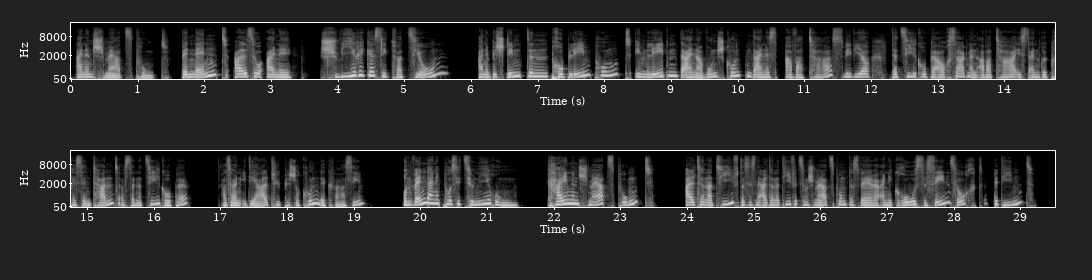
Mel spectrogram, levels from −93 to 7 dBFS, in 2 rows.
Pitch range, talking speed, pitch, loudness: 160-225 Hz, 110 wpm, 185 Hz, -23 LUFS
